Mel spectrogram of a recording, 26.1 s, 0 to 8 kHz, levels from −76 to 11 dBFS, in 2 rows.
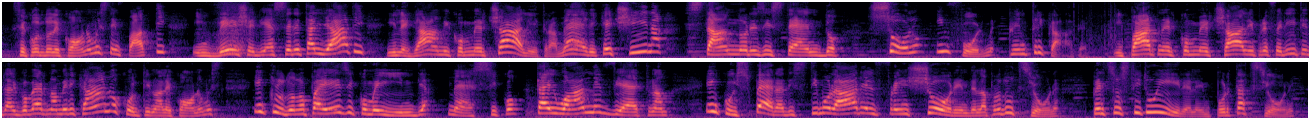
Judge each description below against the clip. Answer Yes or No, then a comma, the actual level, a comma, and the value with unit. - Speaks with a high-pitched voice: Yes, high, 225 Hz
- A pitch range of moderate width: No, wide, 7.5 semitones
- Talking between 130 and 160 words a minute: No, slow, 115 wpm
